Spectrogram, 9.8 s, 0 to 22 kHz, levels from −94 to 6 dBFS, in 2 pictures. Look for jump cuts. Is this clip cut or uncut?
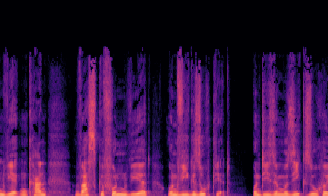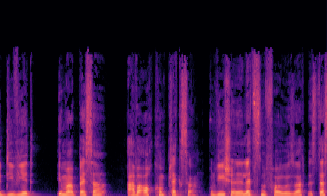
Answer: uncut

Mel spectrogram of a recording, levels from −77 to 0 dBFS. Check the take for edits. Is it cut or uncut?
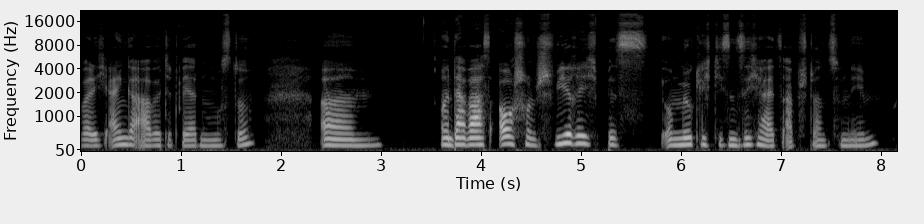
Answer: cut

